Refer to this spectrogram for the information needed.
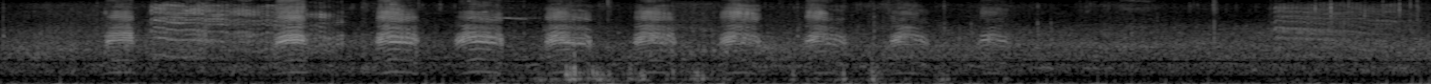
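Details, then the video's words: White geese among UK water birds calling in a steady series of about a dozen short, nasal honks, roughly two per second, harsh and slightly rising, trailing off into softer calls near the end. "White Geese"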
